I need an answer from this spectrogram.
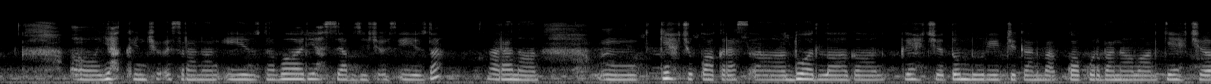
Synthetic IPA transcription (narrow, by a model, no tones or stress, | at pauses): jɐkʰːinʲt͡ʃʰiʔəsɾɐnaːniːzt̪ɐʋaːɾʲjɐsɐbzit͡ʃʰiəsiːzt̪ɐ | ɾɐnaːn | kẽɦt͡ʃʰikɔkɾɐsd̪oːd̪laːɡaːnkẽɦt͡ʃʰit̪ond̪uːɾiːt͡ʃikɐnbɐkɔkuɾbɐnaːʋaːnkẽɦt͡ʃʰi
